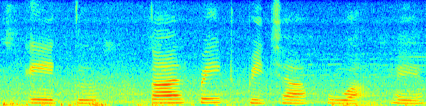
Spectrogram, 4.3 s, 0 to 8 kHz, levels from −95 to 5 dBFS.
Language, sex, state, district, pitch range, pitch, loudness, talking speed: Hindi, female, Madhya Pradesh, Dhar, 240-275 Hz, 260 Hz, -21 LUFS, 70 wpm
